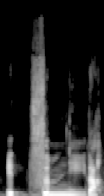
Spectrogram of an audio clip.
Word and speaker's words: 있습니다: Mind your pronunciation, it's 있습니다.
